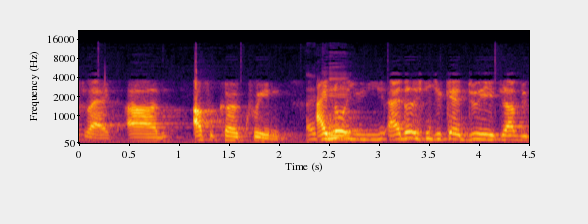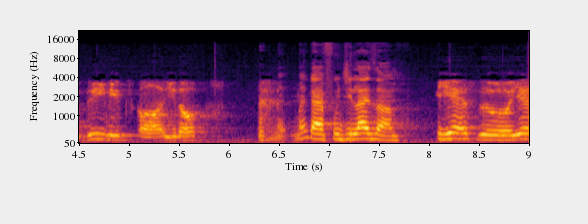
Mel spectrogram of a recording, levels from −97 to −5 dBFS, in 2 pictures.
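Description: At 7.22 s there is a block of digital silence. The output drops to silence for about 1.8 ms and returns without a fade, heard as a brief tick.

At 8.55 s there are repeated frames. A 23.2 ms stretch plays twice, which points to a single compressed frame being sent again. It makes a tiny stutter and adds 23.2 ms.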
